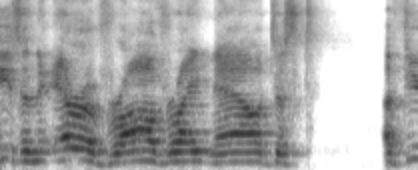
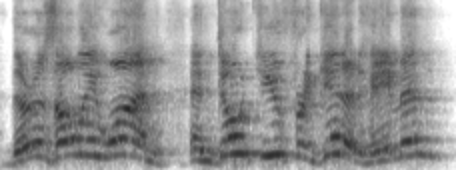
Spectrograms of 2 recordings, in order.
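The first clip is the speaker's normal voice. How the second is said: higher-pitched, hammed-up royal decree; mock stern warning; 7 semitones higher than usual. Persian king warning Haman in a joke, mock stern. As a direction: lay down the law in mock indignation.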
